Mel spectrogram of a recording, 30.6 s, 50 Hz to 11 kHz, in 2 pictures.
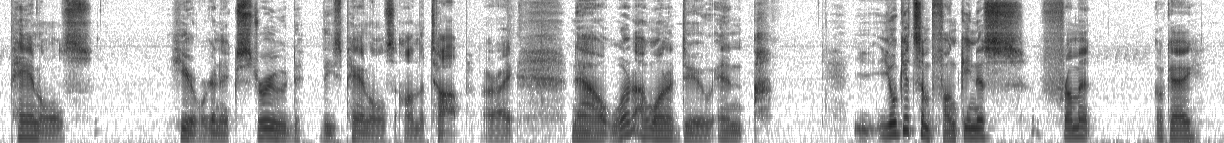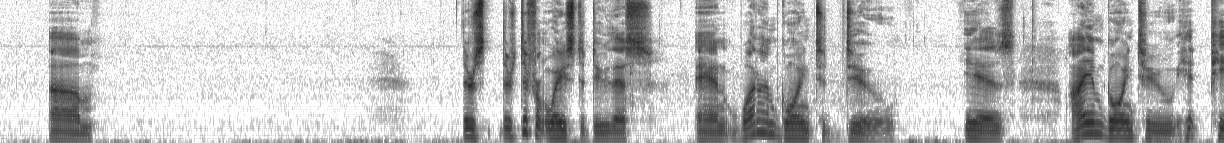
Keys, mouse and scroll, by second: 7.1-9.7 scroll down 1, 10.0-11.0 scroll up 1, 11.0-11.7 scroll up 1, 11.7-12.2 scroll up 1, 19.6-20.4 scroll down 2, 21.1-23.2 shift+middle drag.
